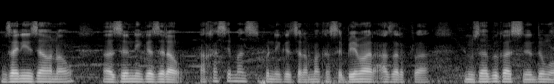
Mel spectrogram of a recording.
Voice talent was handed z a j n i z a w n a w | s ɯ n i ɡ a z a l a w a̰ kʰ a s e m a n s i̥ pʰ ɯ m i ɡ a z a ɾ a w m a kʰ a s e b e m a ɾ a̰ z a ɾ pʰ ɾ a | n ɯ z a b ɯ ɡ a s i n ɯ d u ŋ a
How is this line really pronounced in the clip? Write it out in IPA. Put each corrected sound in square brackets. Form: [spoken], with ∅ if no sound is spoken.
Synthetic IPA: z a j n i z a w n a w | [z] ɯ n i ɡ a z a [ɾ] a w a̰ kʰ a s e m a n s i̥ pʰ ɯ [n] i ɡ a z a ɾ a w m a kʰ a s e b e m a ɾ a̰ z a ɾ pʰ ɾ a | n [u] z a b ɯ ɡ a s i n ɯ d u ŋ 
